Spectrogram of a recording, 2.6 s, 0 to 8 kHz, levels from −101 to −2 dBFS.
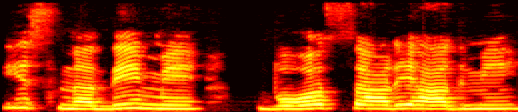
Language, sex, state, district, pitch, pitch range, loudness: Hindi, female, Bihar, Saran, 265 Hz, 255-280 Hz, -15 LUFS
